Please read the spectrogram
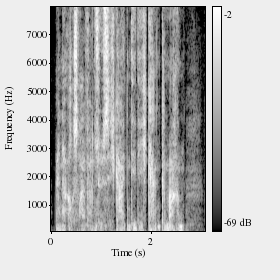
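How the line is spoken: Whispered. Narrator (German): flüsterte George

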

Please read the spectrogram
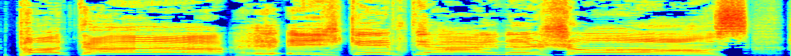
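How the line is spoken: Shouting. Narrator (German): schrie Bellatrix

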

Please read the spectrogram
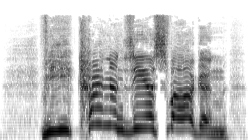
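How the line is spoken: Calling out while running. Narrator (German): rief die Gestalt im Laufen

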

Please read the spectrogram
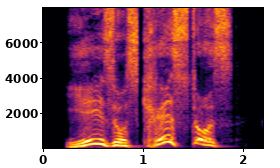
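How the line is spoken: Groan. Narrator (German): stöhnte er

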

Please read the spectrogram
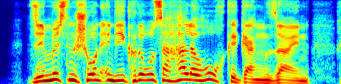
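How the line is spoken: Called out. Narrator (German): rief Mr

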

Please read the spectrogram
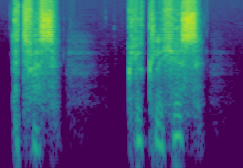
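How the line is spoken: Broken voice. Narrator (German): sagte mit gebrochener Stimme

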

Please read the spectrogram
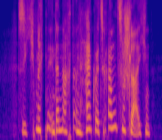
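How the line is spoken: Angry breathless gasp. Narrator (German): keuchte Hermine, die so zornig war, dass sie kaum reden konnte

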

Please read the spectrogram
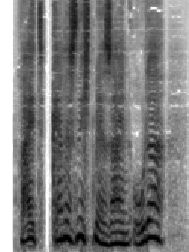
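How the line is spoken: Croaking. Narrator (German): krächzte Ron wieder

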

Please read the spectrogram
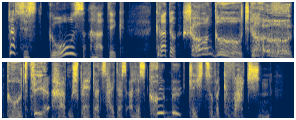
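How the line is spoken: Bellowed over the noise. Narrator (German): brüllte Moody durch den Trubel

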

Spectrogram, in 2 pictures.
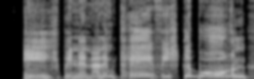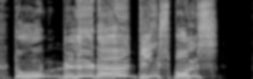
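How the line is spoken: Screeching parrot. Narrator (German): kreischte der Papagei

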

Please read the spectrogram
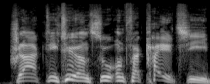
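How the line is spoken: Roared. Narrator (German): brüllte Aragorn

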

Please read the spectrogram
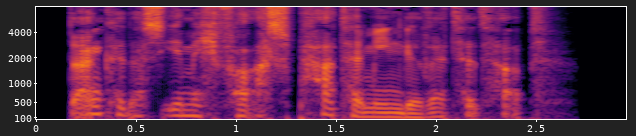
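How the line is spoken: Young woman, softly. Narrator (German): sagte die junge Frau leise

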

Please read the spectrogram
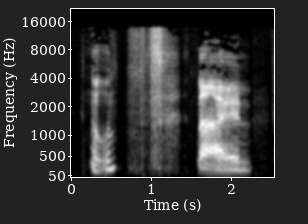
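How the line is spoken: Sobbing. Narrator (German): schluchzte Hermine

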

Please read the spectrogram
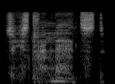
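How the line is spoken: Whispering. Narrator (German): flüsterte Harry

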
